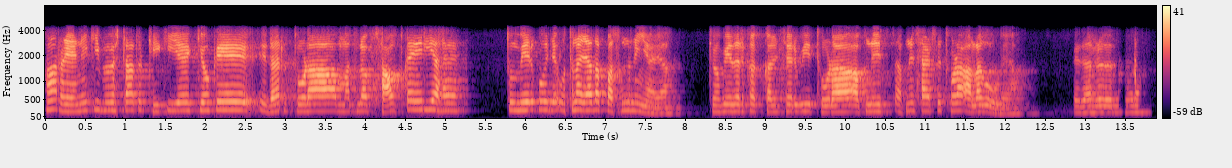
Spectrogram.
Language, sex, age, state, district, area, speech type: Hindi, male, 18-30, Madhya Pradesh, Gwalior, urban, conversation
